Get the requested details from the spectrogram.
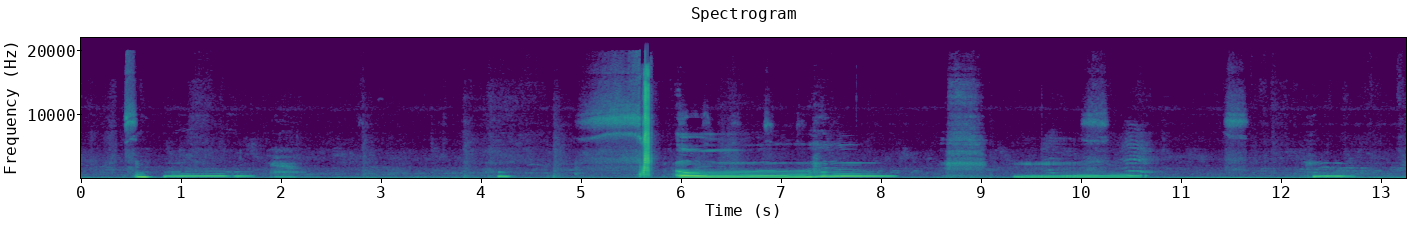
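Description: A bullfrog gives loud, wavering screams, harmonic wails that rise and fall, with brief pauses between.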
